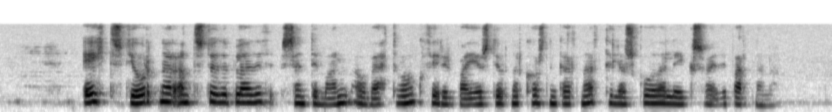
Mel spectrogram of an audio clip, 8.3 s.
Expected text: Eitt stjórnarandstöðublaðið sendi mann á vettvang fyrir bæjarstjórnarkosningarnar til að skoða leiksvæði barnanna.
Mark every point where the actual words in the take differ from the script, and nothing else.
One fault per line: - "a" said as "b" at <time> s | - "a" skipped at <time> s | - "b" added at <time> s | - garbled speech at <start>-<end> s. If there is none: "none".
none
